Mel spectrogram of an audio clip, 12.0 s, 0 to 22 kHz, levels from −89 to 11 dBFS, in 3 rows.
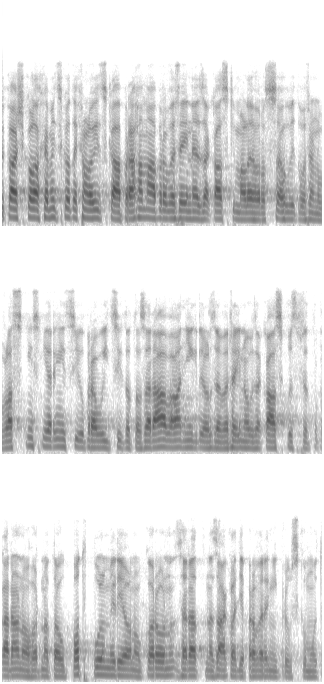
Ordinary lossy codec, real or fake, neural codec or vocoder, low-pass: Opus, 24 kbps; fake; vocoder, 24 kHz, 100 mel bands, Vocos; 7.2 kHz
